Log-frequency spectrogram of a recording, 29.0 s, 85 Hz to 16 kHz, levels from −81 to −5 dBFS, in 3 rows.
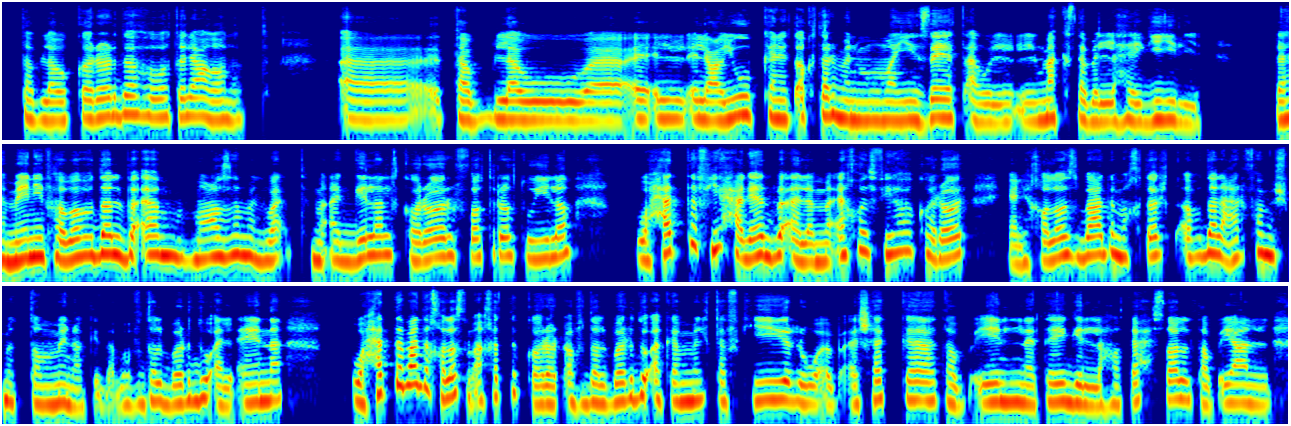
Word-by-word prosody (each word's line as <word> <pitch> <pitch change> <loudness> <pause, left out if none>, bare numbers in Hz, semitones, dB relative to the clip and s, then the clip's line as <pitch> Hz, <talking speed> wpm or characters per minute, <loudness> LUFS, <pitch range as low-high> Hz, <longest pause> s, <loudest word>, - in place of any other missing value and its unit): "طَب، 185 -2 -3
لو 180 0 0
القرار 195 +3 -1
ده 230 +1 +1
هو 205 -2 -2
طلع 210 +1 -1
غلط؟ 185 0 -5 0.5
آآ، 185 0 -5
طَب، 190 +1 -2
لو 185 -1 +2
ال 185 +2 -1
العيوب 190 +4 +2
كانت 195 -3 0
أكتر 215 +2 0
من 195 -2 +3
المميزات، 185 +2 0
أو 170 -2 -2
المكسب 175 +2 -2
اللي 175 0 0
هييجي 185 +1 0
لي؟" 160 -2 -7 0.6
فاهماني؟ 195 +4 +5
فبافضل 230 +4 +4
بقى، 240 +2 +3
معظم 225 +2 +3
الوقت، 205 +5 -3
مأجِّلة 195 +4 +1
القرار 225 -1 0
فترة 225 +2 -3
طويلة. 225 +2 -1 0.5
وحتى 260 - +2
في 290 0 +1
حاجات 220 -5 +3
بقى، 225 -3 +2
لمّا 185 +3 0
آخد 280 +3 0
فيها 260 +1 -1
قرار، 225 -2 0 0.3
يعني 170 +1 -4
خلاص، 215 +5 0
بعد 240 +3 +3
ما 230 - +5
اخترت، 230 +3 -4
أفضل 230 +3 +1
عارفة 220 +6 -2
مش 230 -2 +2
مطمِّنة 185 -4 -1
كده. - - -12
بافضل 180 +3 -4
برضه 205 +5 +1
قلقانة، 195 +5 -1 0.5
وحتى 270 - +3
بعد 380 -2 +6
خلاص 245 -1 +1
ما - - -5
أخدت 240 +5 -5
القرار، 185 -9 -1
أفضل 190 0 -1
برضه 205 +6 +1
أكمِّل 205 0 +1
تفكير، 210 0 -1
وأبقى 180 0 -4
شاكَّة، 215 0 -1
طَب، 185 -5 -6
إيه 195 +1 +1
النتايج 200 0 +1
اللي 175 -2 +1
هتحصل؟ 215 +4 -3
طَب، 180 -4 -7
إيه 190 0 -1
عن 190 0 0
ال - - -12
200 Hz, 150 wpm, -24 LUFS, 185-225 Hz, 0.6 s, بعد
